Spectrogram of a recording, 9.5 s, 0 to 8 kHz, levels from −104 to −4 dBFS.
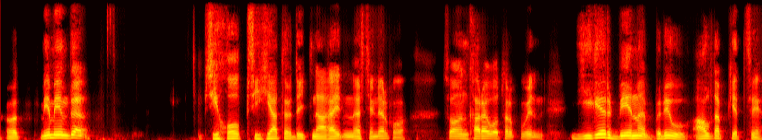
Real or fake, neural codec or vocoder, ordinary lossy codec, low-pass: fake; codec, 16 kHz, 1 kbps, X-Codec, WavLM features, trained on Multilingual LibriSpeech; none; none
